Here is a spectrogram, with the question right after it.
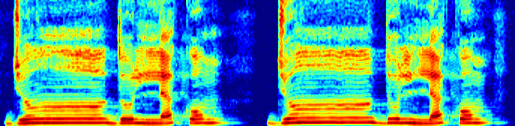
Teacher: نون ساکن کے بعد دال ہے تو یہاں پر اخفا کیجئے، نون کی آواز کو مخفی کیجئے۔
